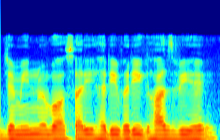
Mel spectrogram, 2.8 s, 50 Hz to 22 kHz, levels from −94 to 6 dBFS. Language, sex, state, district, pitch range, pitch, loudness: Hindi, male, Uttar Pradesh, Lucknow, 115-120 Hz, 115 Hz, -12 LUFS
